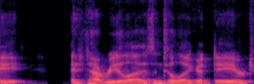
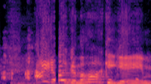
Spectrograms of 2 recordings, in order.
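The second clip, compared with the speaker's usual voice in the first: very high-pitched grandma voice. Voicing a tentacle monster going up to kids at a hockey game, sounding like Grammy. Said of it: "You sounded like Grammy".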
